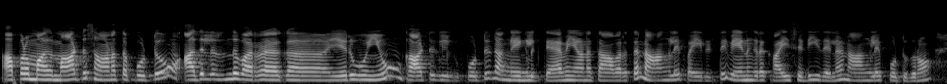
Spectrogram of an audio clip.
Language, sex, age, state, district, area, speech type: Tamil, female, 45-60, Tamil Nadu, Namakkal, rural, spontaneous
